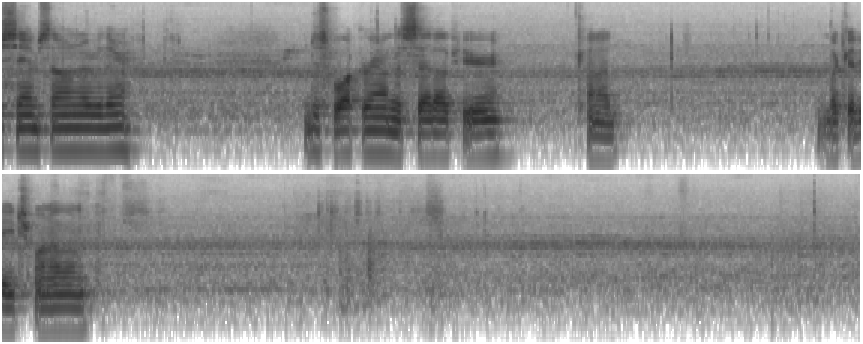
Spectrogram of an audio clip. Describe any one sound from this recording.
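Video game sounds play quietly from a television speaker.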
